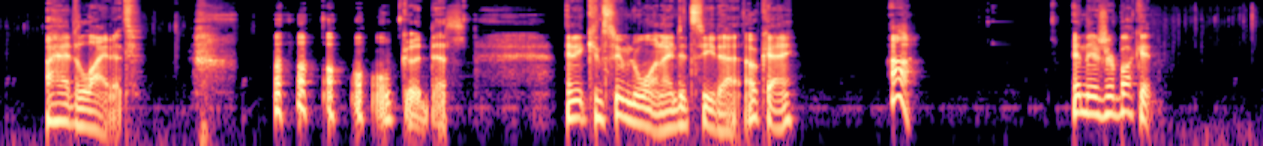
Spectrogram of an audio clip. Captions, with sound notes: Had to light it (laughs) Oh goodness and it consumed one I did see that okay, huh? And there's our bucket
